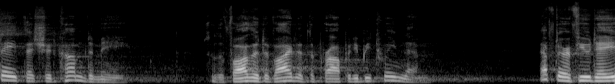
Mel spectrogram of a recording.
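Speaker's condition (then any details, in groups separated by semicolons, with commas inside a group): No condition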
